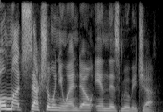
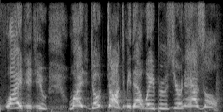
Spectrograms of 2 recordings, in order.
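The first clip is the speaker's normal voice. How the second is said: high, loud quarrel voice; sputter, then yell back in outrage; mock furious woman; shrieked indignation; 12 semitones higher, 6 dB louder than usual. Acted quarrel, Andrea hitting back.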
